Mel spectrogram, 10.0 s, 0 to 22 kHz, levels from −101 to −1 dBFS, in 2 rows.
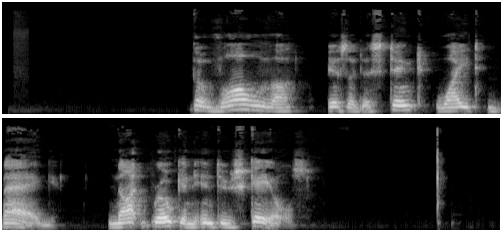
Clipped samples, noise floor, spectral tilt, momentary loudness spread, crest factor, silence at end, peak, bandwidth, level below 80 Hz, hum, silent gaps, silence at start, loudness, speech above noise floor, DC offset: under 0.1%; -78 dBFS; -6 dB/octave; 15 LU; 20 dB; 1.9 s; -6 dBFS; 16 kHz; -68 dBFS; none; none; 1.9 s; -23 LUFS; 55 dB; under 0.1%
